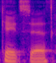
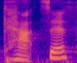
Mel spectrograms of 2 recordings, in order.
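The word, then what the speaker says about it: Cait Sith: People were like, surely it's not just Kate Sith. No, it's just Kate Sith. It's just Kate Sith. It's just Kate Sith. That's it. It's just Kate Sith. Someone said they thought it was Cat Sith.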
